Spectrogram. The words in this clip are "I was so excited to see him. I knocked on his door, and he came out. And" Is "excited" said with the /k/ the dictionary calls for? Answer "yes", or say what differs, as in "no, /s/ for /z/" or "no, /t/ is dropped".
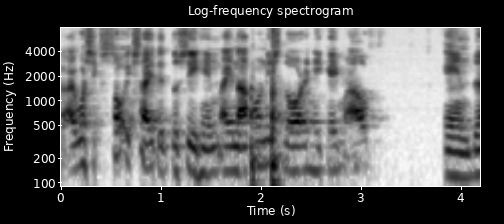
yes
